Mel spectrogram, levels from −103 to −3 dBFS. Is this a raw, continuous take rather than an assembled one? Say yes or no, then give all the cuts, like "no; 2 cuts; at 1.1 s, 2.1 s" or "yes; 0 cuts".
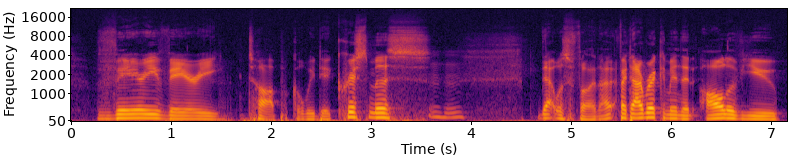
no; 2 cuts; at 1.6 s, 5.4 s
